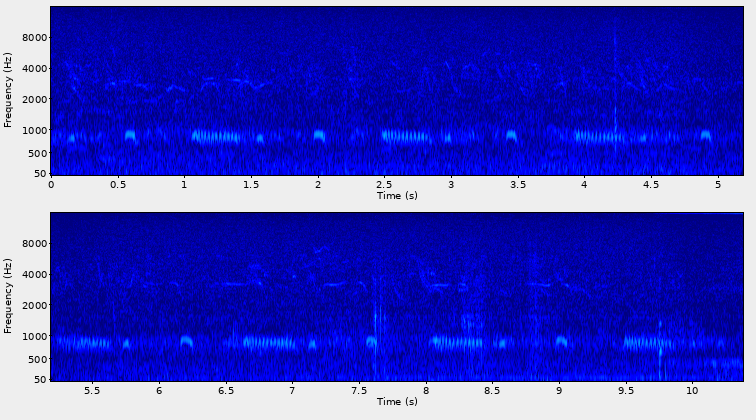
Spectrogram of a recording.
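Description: Faint bush birdsong: a short low call repeated two or three times a second, with scattered higher chirps and twitters over it.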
